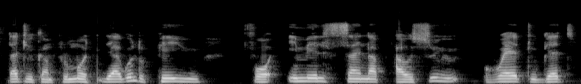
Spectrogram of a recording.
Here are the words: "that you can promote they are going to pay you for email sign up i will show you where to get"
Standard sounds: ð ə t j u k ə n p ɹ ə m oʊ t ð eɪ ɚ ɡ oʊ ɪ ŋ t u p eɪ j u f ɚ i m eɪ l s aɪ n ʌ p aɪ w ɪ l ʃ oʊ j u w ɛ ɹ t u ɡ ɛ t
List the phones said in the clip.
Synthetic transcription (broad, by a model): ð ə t j u k ə n p ɹ ə m oʊ t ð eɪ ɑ ɡ oʊ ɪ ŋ t u p eɪ j u f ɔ i m eɪ l s aɪ n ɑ p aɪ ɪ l s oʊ j u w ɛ t u ɡ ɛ t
